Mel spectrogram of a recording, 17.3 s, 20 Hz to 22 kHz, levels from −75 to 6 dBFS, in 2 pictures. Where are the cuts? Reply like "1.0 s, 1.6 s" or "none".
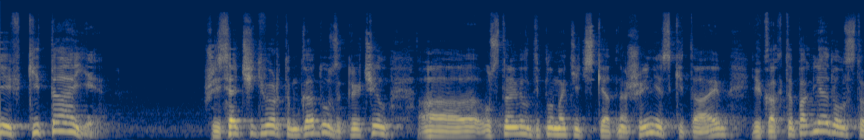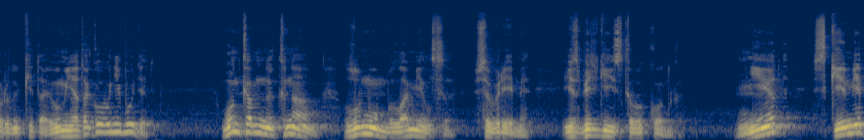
none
